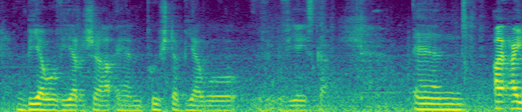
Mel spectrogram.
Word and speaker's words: Białowieża: Ooh, by the way, speaking of Białowieża, I've had confirmation that I'm actually pronouncing it okay.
